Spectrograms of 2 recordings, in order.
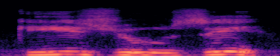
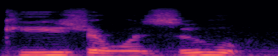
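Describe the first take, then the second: First: The word is pronounced as Gijuzi. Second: The word is pronounced as Kijawazu. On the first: The speaker calls it right. "what it was supposed to be" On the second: The speaker calls it wrong. "they pronounced it out as"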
